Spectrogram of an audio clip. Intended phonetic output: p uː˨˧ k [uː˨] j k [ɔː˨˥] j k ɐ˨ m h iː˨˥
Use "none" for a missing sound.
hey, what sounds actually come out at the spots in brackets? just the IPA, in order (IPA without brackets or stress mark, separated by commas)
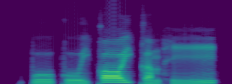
uː˨, ɔː˥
